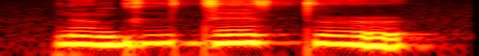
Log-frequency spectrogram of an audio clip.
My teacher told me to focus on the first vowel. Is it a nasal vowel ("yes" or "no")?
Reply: yes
